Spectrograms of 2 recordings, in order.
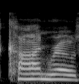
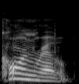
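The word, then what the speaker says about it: Conroe: I know it's Conro, Scotty. It's down the street from me, but we call it cornroe.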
